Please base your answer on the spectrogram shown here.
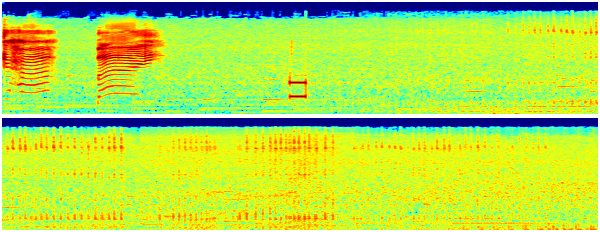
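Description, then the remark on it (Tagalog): A motorized tricycle engine rumbles closer and settles into a steady, rattling idle, loud, after a couple of brief high chirps and a short beep at the start, in heavy rain. “Sakay ka na dito sa tricycle ko.”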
